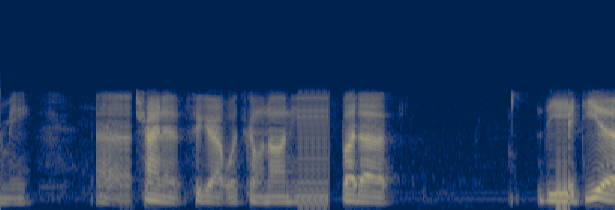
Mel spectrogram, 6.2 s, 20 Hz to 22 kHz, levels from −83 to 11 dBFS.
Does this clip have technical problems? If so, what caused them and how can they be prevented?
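Yes. Packet loss with the last packet repeated occurs at 1.2–1.36 s (140 ms lost, longest gap 100 ms), 2.98–3.28 s (300 ms) and 5.56–5.68 s (120 ms). Replayed packets misalign with pitch, producing a robotic 50 Hz buzz consistent with 20 ms packets. Prevent it with a steadier network path, forward error correction or proper packet loss concealment.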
